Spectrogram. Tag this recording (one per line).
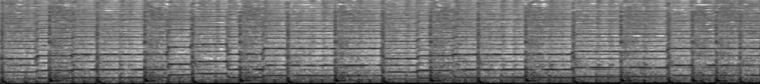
Cinematic
Loop
Sample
